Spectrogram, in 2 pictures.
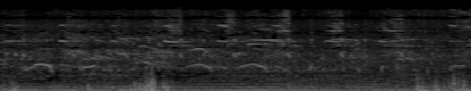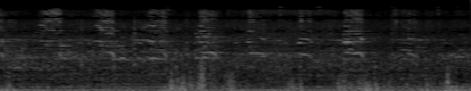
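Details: Emperor geese calling: short arched, nasal honks repeated at uneven intervals through the first half, fainter later, over steady low rumble and bursts of noise.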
